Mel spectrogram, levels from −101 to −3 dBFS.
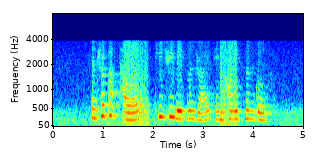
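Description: Throughout, the Bluetooth CVSD headset codec confines the speech below 4 kHz. Its one-bit delta coding leaves granular hiss, scratchy sibilants and slope-overload distortion, which fits a 64 kbps CVSD link. A spectrogram shows an empty band above 4 kHz.

From 1.36 to 1.92 s and again from 3.33 to 3.68 s, bit errors on a Bluetooth voice link, at a rate of a few percent, add rushing crackle without loud clicks. They show as raised broadband noise, with no tall waveform spikes.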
